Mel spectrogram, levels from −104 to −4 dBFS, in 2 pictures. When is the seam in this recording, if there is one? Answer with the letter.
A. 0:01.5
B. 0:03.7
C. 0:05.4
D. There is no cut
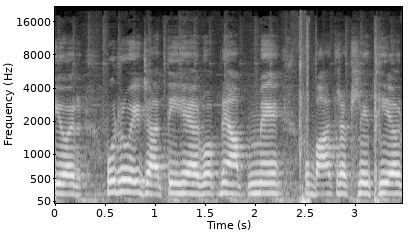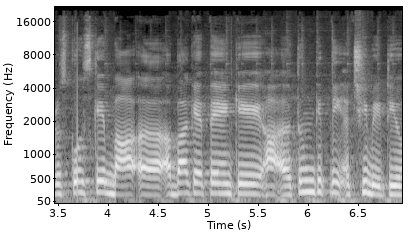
B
